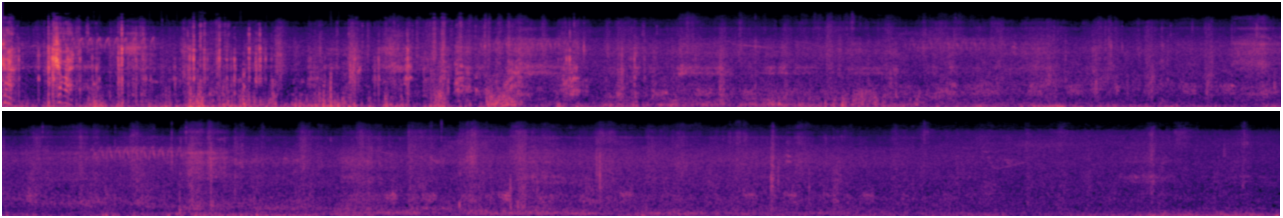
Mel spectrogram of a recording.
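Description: Footsteps crunch over dry grass and leaves while running.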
